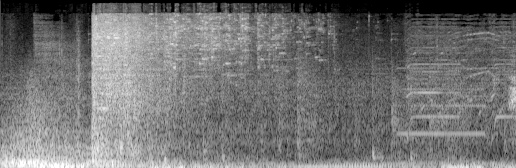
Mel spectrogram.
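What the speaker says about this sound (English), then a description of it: "you might be able to find a way to break the glass" A glass window shatters in the video game Alpha Protocol, a loud crash followed by tinkling shards that fade out over several seconds.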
